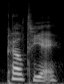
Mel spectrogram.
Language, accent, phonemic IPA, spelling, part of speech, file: English, UK, /ˈpɛltie/, Peltier, proper noun, En-us-Peltier.ogg
- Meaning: A surname from French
